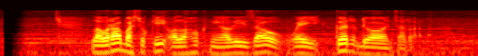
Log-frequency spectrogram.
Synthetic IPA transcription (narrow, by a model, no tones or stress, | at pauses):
lauɾabasukiʔɔlɔɦɔk̚niŋalizauwejkɨrdiwawaɲt͡ʃa̰ɾa̰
